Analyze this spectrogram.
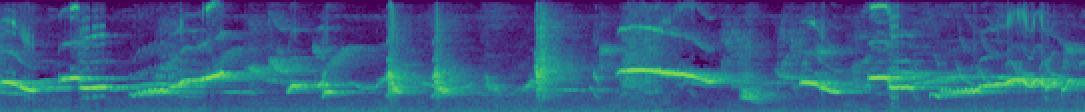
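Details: Kacer, a caged magpie-robin goaded by a rival, sings clear fluting whistles and slurred glides between harsh rasping notes in continuous short phrases.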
